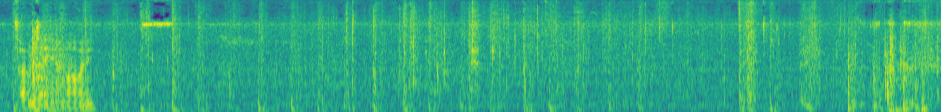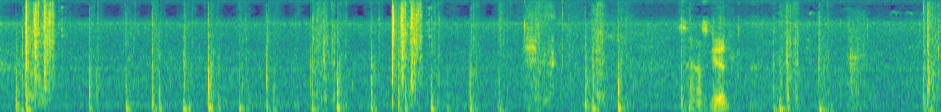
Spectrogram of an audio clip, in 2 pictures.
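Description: Footsteps run quickly over ground and wooden floors.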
